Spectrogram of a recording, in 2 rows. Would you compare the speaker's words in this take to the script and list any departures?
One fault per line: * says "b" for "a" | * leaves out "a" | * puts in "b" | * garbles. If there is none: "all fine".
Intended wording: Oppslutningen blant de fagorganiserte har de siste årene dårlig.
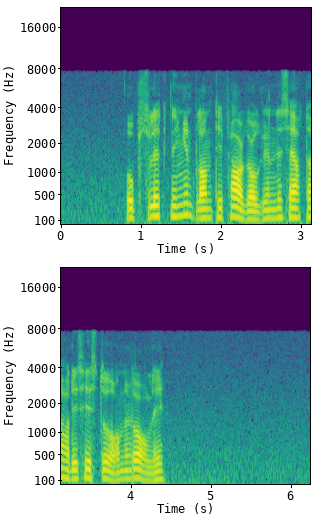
all fine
